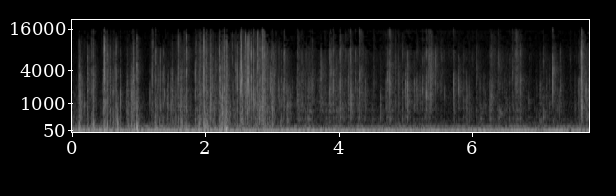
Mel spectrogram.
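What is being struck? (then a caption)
Plastic bag of cotton pads. A hand-sized clear plastic bag full of cotton rounds is squeezed and crinkled with the fingers, then held up near the ear. Dense, bright crinkling crackles run steadily throughout over a constant low hum, with a few slightly louder rustles early on.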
